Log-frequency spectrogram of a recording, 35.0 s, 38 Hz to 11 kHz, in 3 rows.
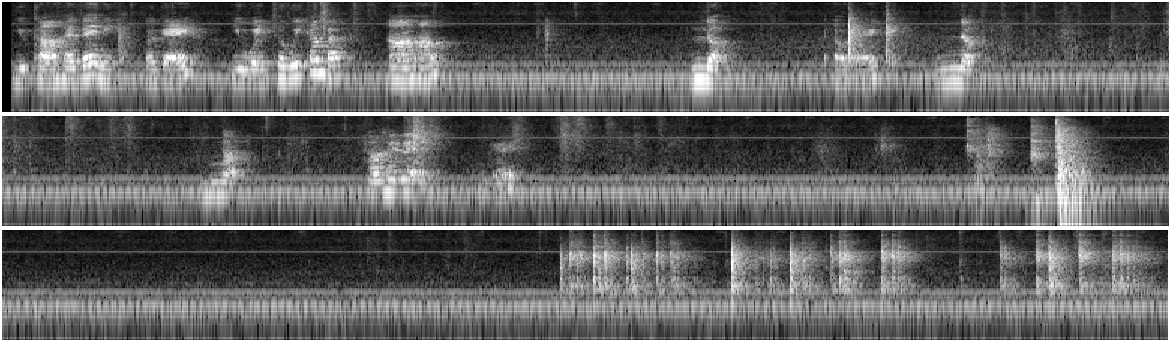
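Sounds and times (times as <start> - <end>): steady low hum: 0.1 - 35.0
door shutting with a thud: 21.4 - 22.7
dog claws clicking on hardwood floor: 28.9 - 32.6, 33.3 - 35.0.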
